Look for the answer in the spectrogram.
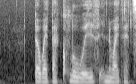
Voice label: "clwyf", Welsh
